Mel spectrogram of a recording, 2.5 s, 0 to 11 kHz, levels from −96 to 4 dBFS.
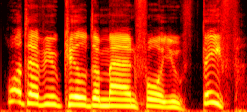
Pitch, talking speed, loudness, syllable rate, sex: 210 Hz, 220 wpm, -15 LUFS, 4.6 syllables/s, male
